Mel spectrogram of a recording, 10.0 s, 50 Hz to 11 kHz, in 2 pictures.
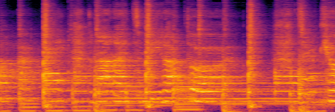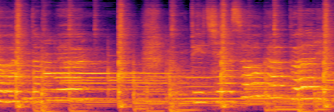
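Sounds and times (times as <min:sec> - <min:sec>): instrumental music with steady beat: 0:00.0 - 0:10.0
woman singing into a microphone: 0:00.0 - 0:10.0.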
